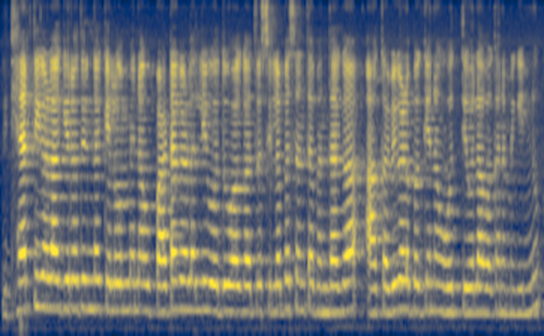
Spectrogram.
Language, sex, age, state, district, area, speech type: Kannada, female, 18-30, Karnataka, Chikkamagaluru, rural, spontaneous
